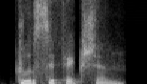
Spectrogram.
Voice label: "crucifixion", Indian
